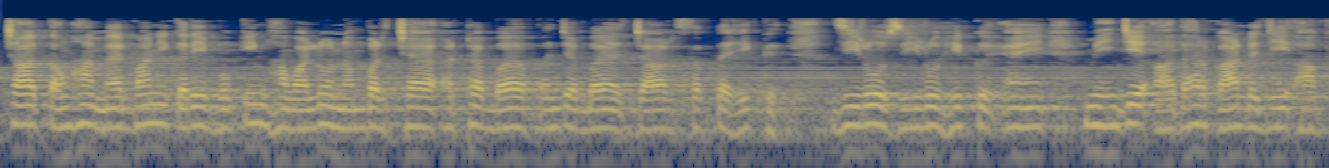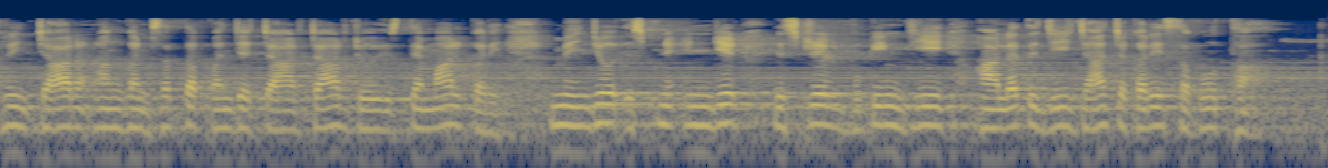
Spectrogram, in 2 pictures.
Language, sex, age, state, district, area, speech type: Sindhi, female, 45-60, Rajasthan, Ajmer, urban, read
